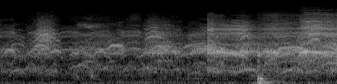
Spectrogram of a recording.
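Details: Overlapping rolling, trumpeting calls from several common cranes, growing louder toward the end. One low thump is heard shortly after halfway.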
